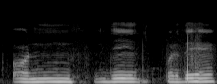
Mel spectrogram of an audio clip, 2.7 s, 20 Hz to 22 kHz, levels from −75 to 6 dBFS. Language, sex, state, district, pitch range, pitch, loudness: Hindi, male, Uttar Pradesh, Deoria, 140-150 Hz, 145 Hz, -23 LUFS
